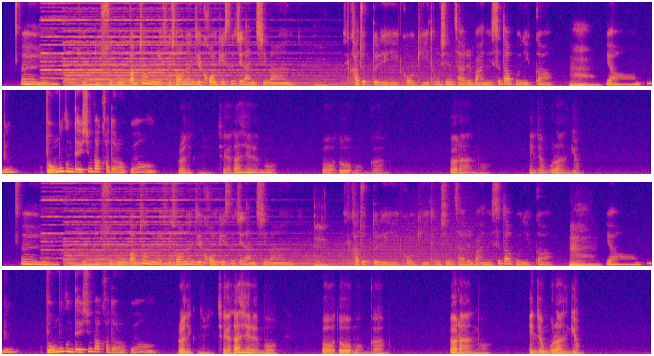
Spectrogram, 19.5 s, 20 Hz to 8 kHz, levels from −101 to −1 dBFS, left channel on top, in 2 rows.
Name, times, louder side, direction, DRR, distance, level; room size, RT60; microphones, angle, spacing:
voice 1, 0.3-0.9 1.2-4.4 5.1-8.3 8.6-8.8 9.1-10.0 10.4-12.1 13.5-13.8, left 3 dB, 30° left, 0.5 m, -25 dB
sound 1, 0.6-5.2, left 4 dB, 85° left, 1.7 m, -31 dB
sound 2, 2.9-9.5, right 1 dB, 20° right, 0.9 m, -39 dB
voice 2, 8.5-9.0 12.4-13.9 14.5-15.6 16.5-17.1 17.7-18.5, right 5 dB, 80° right, 0.4 m, -27 dB
7.7 x 4.8 x 3.0 m
head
